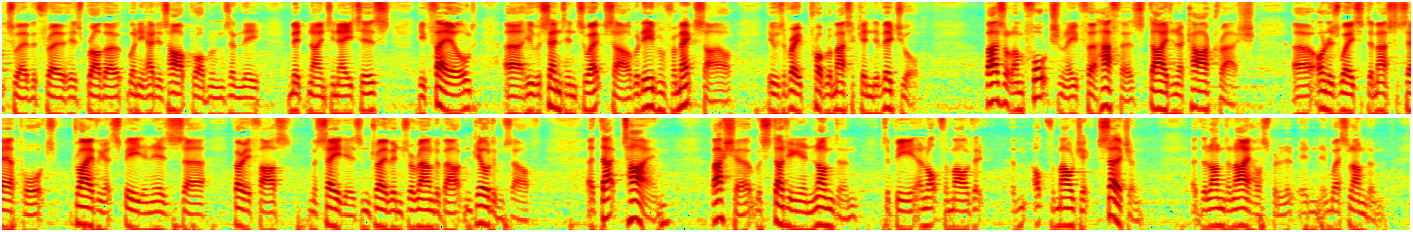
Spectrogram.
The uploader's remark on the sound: debates at the 2023 Conservative Party Conference in Manchester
